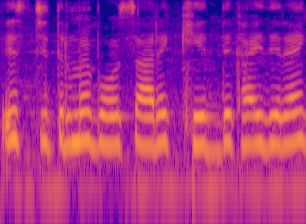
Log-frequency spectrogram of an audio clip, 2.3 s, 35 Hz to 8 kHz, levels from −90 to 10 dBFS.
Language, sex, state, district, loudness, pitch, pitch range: Hindi, female, Jharkhand, Sahebganj, -21 LUFS, 245 Hz, 240-255 Hz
